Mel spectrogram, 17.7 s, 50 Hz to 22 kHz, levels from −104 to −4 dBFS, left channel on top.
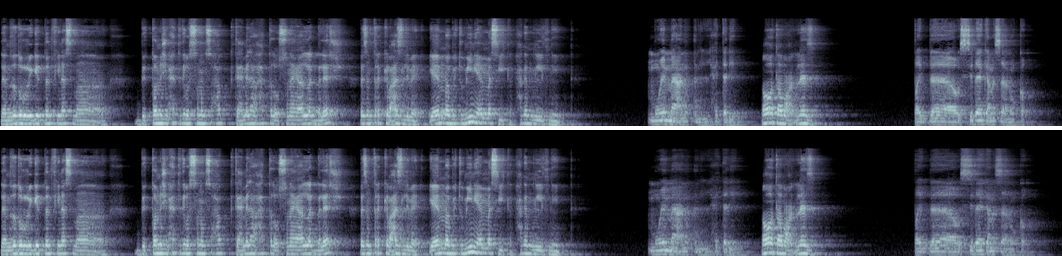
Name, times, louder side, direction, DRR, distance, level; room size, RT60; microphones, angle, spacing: voice 1, 0.0-1.8 2.2-5.7 6.0-9.4 12.7-13.6, right 1 dB, 15° right, 1.0 m, -28 dB
voice 2, 10.8-12.4 15.2-17.1, left 4 dB, 85° left, 1.5 m, -33 dB
20.0 x 10.0 x 4.1 m
head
